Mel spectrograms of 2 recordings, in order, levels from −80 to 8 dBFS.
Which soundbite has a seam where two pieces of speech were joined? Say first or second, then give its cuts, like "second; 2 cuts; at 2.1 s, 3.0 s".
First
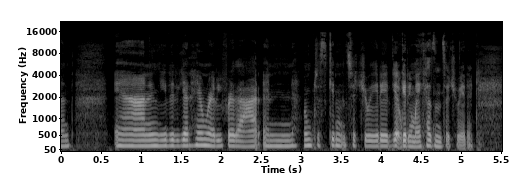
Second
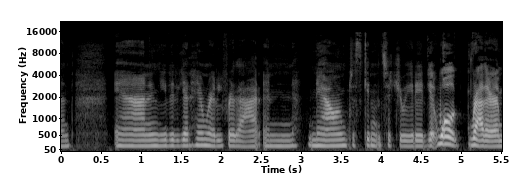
first; 2 cuts; at 3.0 s, 4.2 s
